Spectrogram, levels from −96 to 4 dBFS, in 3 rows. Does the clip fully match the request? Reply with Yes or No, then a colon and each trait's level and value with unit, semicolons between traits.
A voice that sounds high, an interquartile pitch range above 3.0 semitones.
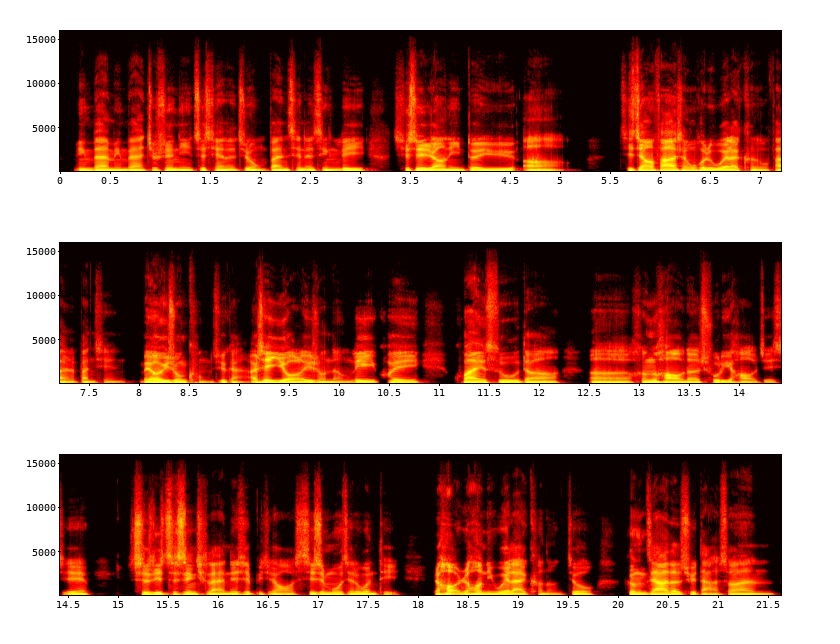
No: low, 110 Hz; average, 4.4 semitones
